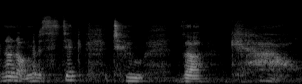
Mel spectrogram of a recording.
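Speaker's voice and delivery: hushed, slow whisper of private resolve; whispered to self. Pretend. Whispering a private decision to stay a cow. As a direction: whisper it like a secret vow.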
